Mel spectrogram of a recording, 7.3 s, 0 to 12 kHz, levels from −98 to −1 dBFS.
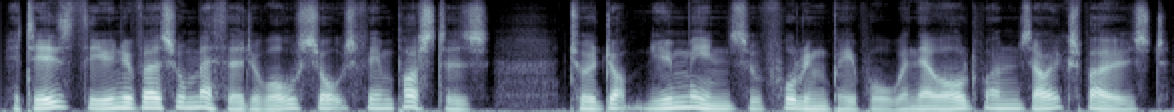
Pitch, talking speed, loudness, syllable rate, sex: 120 Hz, 190 wpm, -18 LUFS, 5.2 syllables/s, male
